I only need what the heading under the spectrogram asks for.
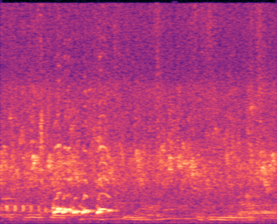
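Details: Local zebra dove with a loud voice: a quick rolling burst of bright coo notes, then softer drawn-out, gently wavering coos from other doves.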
